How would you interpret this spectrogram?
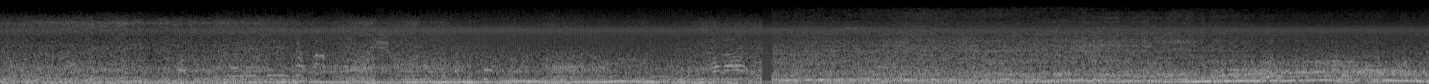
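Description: A steady, raspy mains buzz runs through the whole recording, sitting only about 10 dB below the audio: spiky 50 Hz interference with harmonics well into the kilohertz range.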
